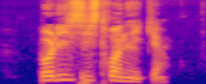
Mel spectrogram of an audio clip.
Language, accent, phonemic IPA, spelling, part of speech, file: French, France, /pɔ.li.sis.tʁɔ.nik/, polycistronique, adjective, LL-Q150 (fra)-polycistronique.wav
- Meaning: polycistronic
